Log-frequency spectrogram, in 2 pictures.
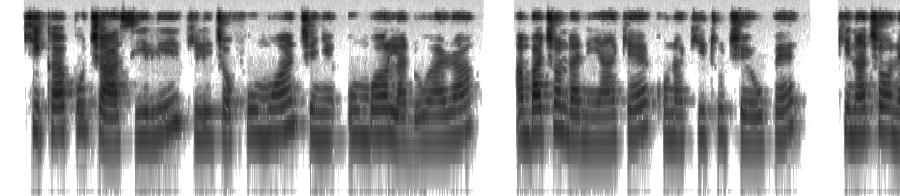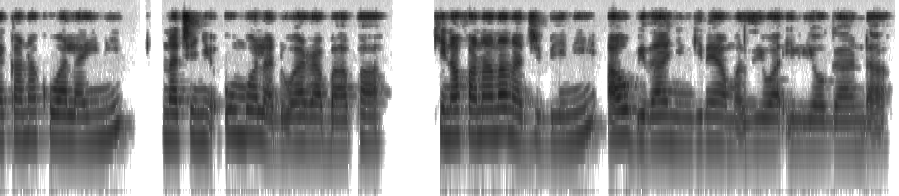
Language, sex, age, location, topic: Swahili, female, 25-35, Kisumu, agriculture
